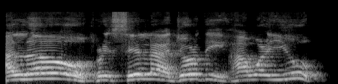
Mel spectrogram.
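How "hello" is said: ordinary talk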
